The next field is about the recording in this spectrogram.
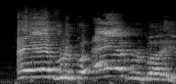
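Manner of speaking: loud high call-out.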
